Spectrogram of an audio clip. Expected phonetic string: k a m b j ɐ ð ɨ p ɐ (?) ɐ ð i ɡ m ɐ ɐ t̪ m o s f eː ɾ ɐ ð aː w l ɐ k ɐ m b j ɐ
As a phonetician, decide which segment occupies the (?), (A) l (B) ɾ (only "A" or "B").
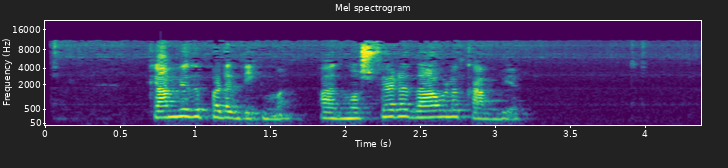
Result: B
